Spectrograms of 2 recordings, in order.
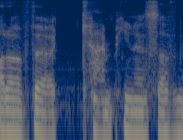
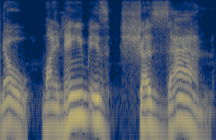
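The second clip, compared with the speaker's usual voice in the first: exasperated, frustrated wizard voice, very loud and slow; 3 semitones higher, 10 dB louder than usual. Voicing the wizard correcting someone's pronunciation: frustrated wizard. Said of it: "the wizard just getting so frustrated".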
